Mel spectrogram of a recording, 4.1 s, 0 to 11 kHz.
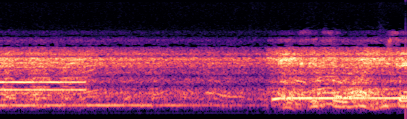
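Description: Stryker SR-955HP radio receiving over the air: band-limited static hiss through its speaker, with several steady whistling tones from other carriers that stop about a second in. A new, lower steady whistle comes in near the three-second mark as the signal rises.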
